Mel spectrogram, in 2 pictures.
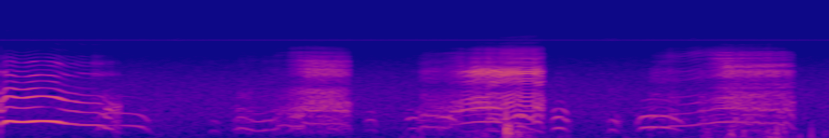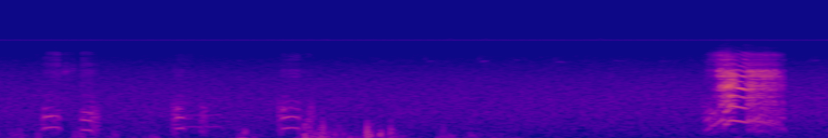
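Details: Female Eurasian eagle-owl of the Iberian subspecies hispanus, in breeding season, calling to her mate at night during courtship: hoarse, harmonic, wavering calls in separate bursts, some rising then falling, with quiet gaps between.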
